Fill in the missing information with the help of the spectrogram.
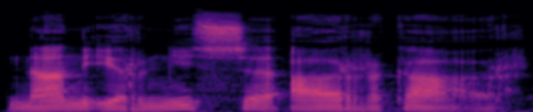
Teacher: that coda S would just meld into a geminate R. So we get nan irnisse arkar.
